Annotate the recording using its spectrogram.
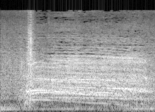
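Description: Several people yelling together in long, drawn-out, overlapping cries, with a sharp click about half a second in just before one strong cry rises and falls.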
